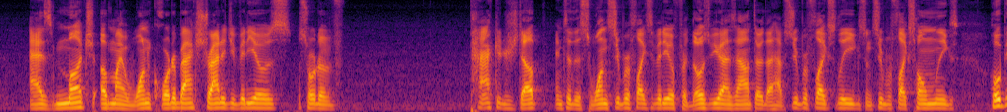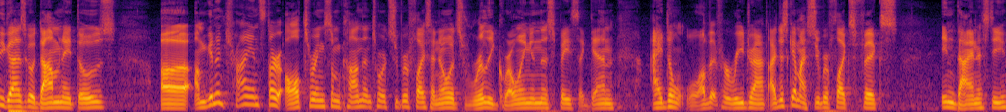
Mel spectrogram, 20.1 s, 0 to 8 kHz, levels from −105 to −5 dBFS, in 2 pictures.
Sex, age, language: male, 20-39, English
